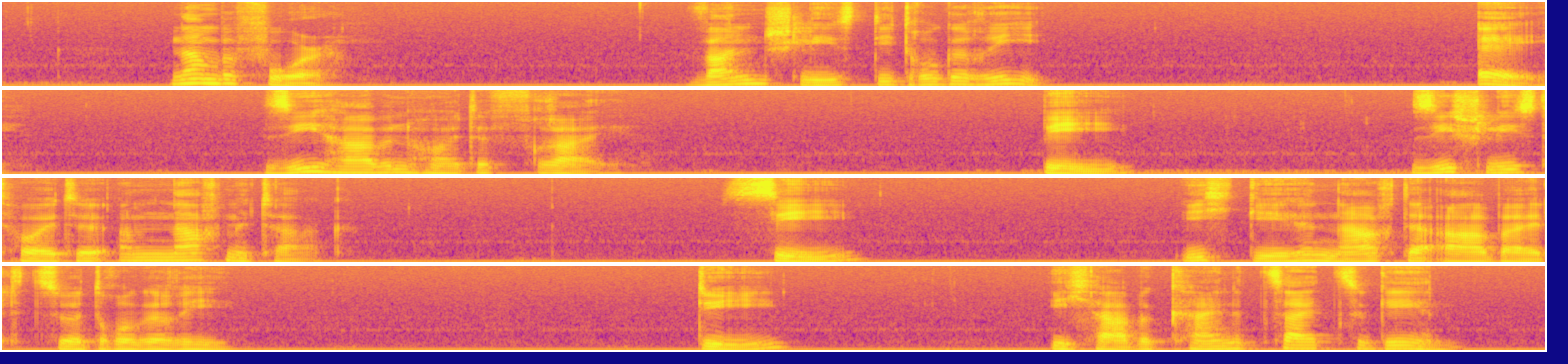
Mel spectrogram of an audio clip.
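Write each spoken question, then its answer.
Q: Wann schließt die Drogerie?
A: B: Sie schließt heute am Nachmittag.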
